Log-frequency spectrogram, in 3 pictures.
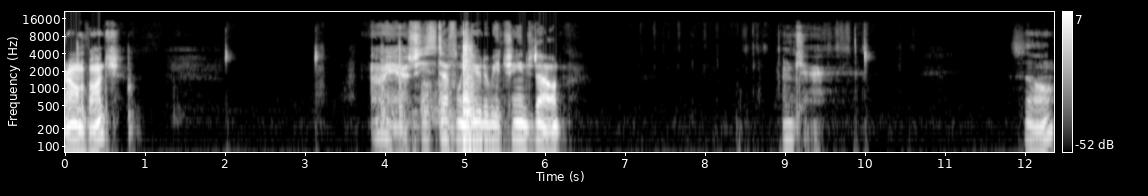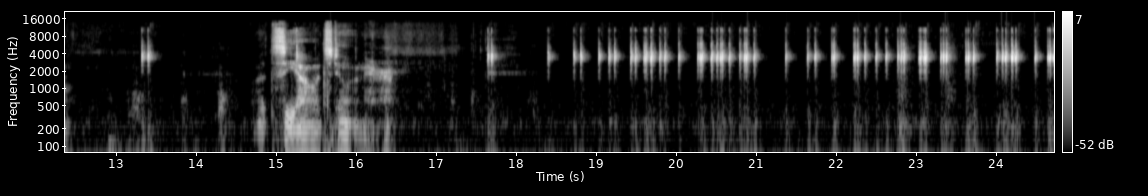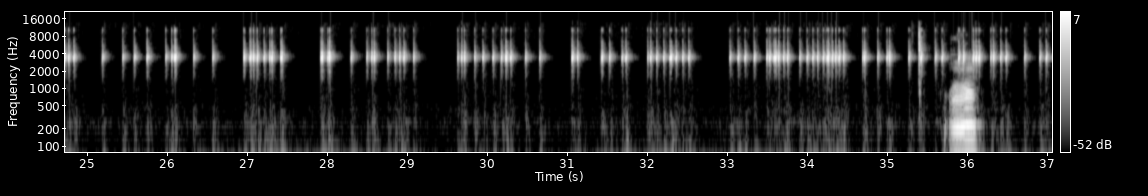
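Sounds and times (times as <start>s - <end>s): geiger counter clicking: 13.3s - 13.5s, 17.6s - 17.8s, 18.4s - 37.0s.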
